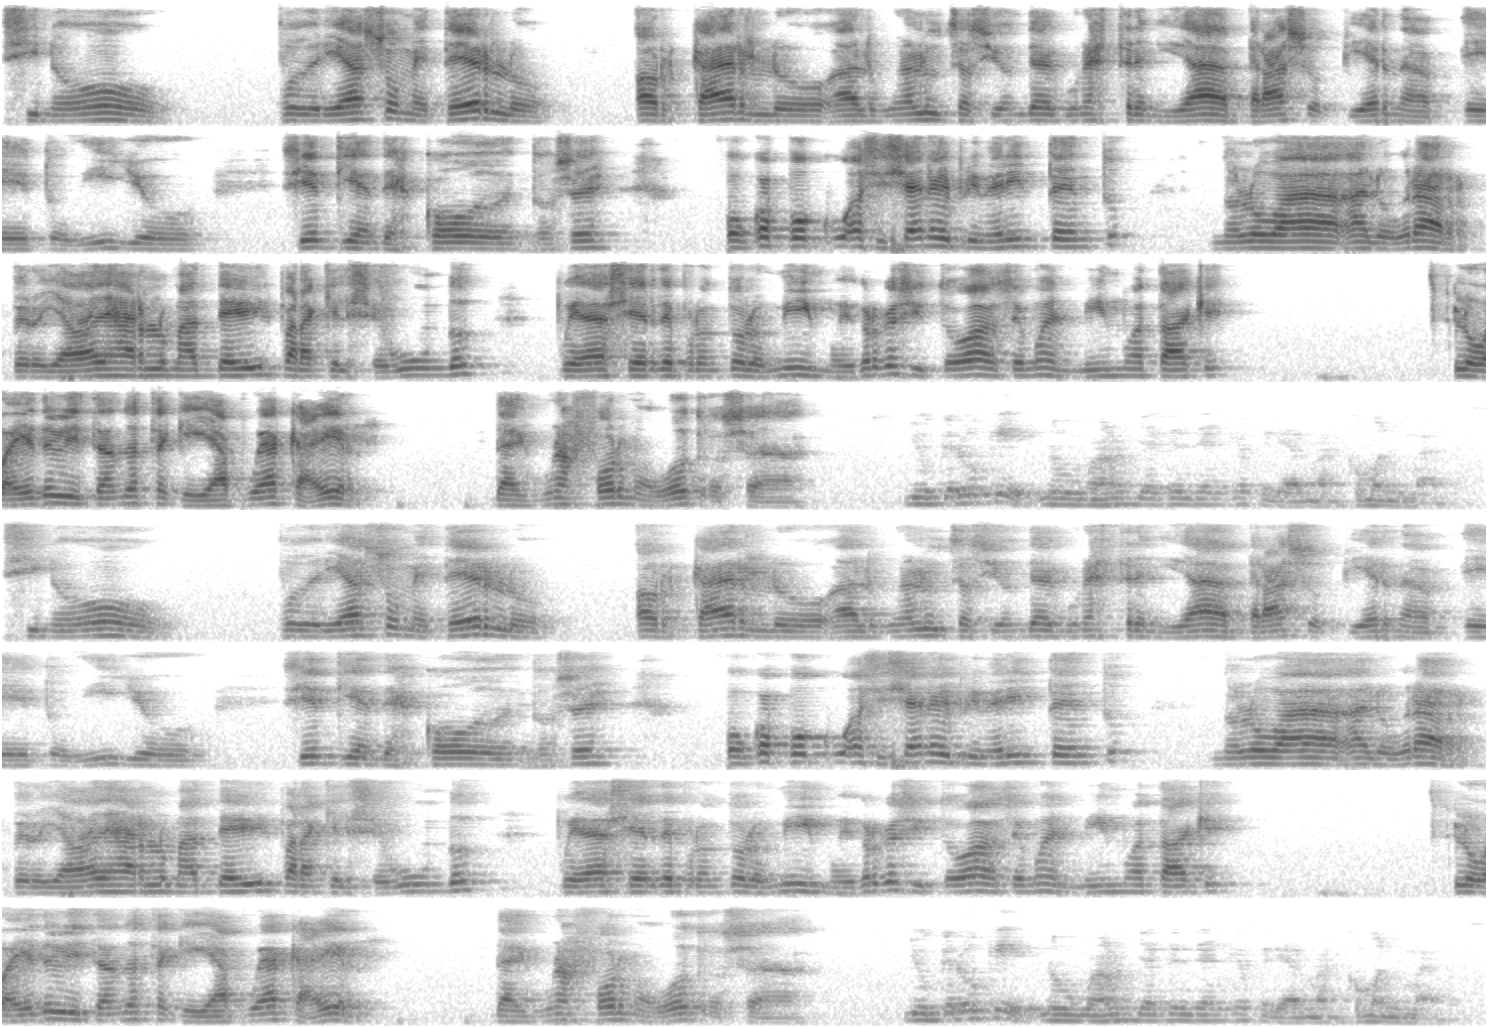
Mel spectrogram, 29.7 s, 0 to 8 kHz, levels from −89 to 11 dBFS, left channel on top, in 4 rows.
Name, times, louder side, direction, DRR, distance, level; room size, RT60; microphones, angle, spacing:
voice 1, 0.0-0.8 1.4-2.7 3.2-8.4 8.8-10.7 11.0-13.0 13.5-17.2 17.6-20.9 22.1-24.1 24.7-26.3, left 8 dB, 65° left, 0.5 m, -27 dB
voice 2, 26.8-29.5, right 1 dB, 40° right, 1.7 m, -46 dB
6.5 x 5.5 x 4.2 m
head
